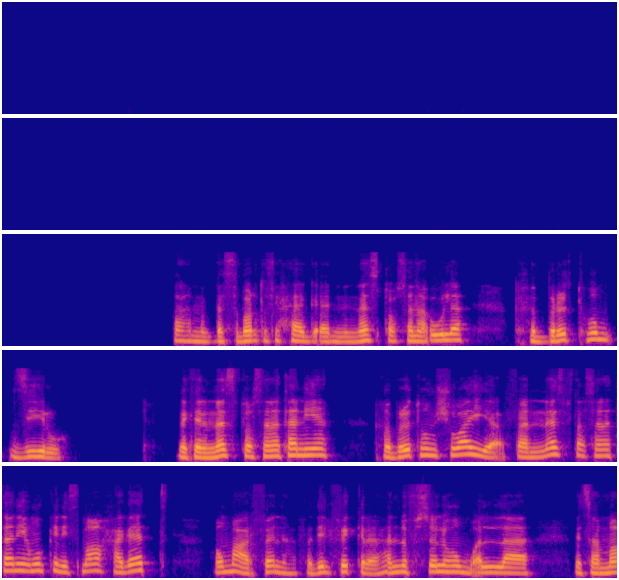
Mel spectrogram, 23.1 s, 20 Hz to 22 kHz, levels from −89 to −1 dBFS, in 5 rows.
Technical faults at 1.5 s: Opus voice compression

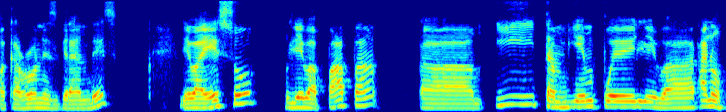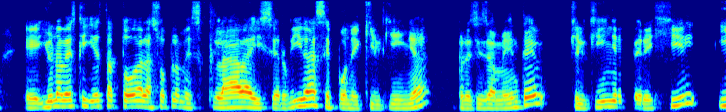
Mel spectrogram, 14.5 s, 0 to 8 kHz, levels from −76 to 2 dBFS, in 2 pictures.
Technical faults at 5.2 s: none

